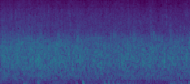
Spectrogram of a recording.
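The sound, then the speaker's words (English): Audience applause thanks a presenter at an event where art and science meet, a dense, even wash of many hands clapping that holds steady and fairly quiet throughout. “Everybody else, would you give her one more round of applause?”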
